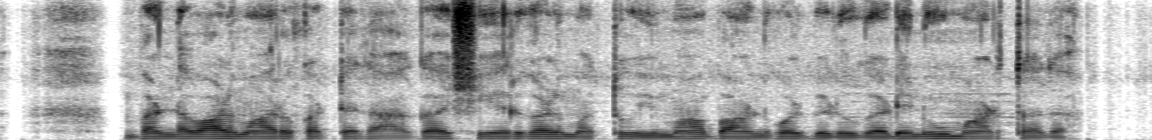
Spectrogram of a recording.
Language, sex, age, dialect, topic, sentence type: Kannada, male, 18-24, Northeastern, banking, statement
